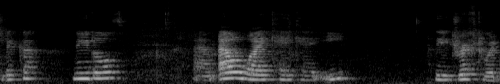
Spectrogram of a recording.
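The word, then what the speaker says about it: Lykke: and i used um i like the way andrew mary says lucca but i think it's actually pronounced liquor needles and l-y-k-k-e the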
